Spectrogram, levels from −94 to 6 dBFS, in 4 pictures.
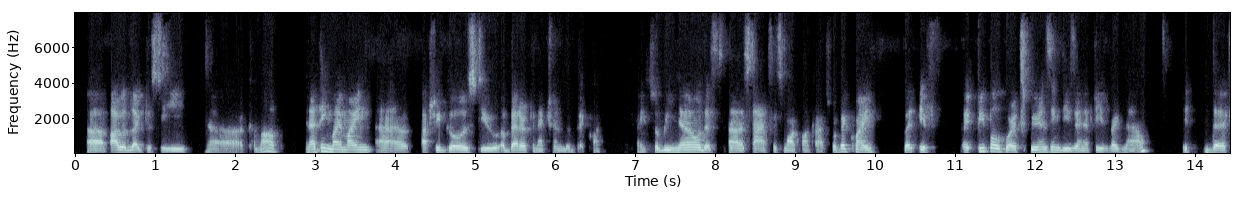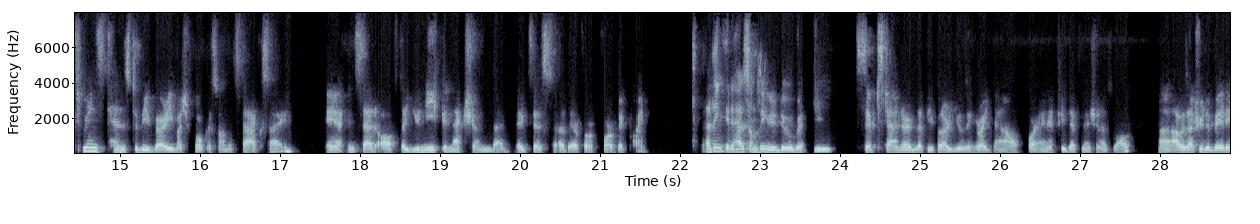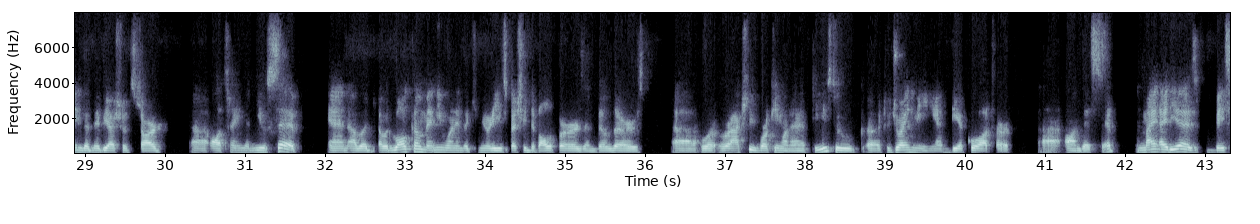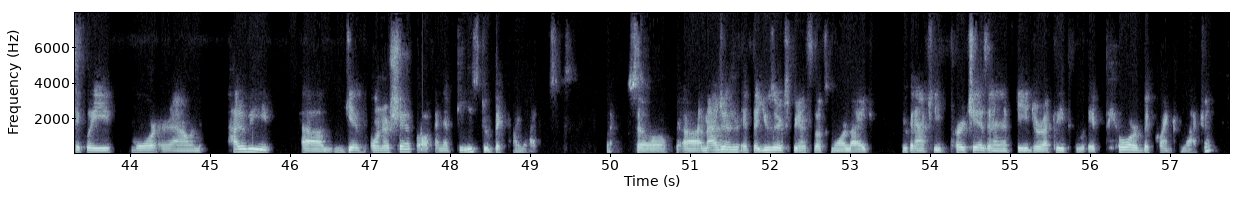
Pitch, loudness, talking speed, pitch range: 115 Hz, -16 LUFS, 190 wpm, 110-130 Hz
